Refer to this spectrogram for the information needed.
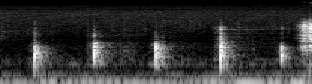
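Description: knock on a door

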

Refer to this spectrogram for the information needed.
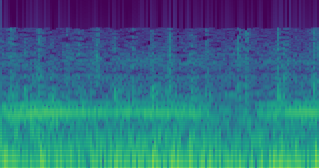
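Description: horse hooves galloping

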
